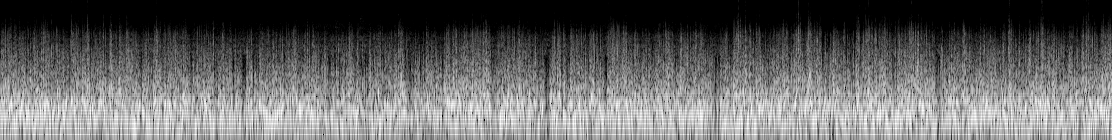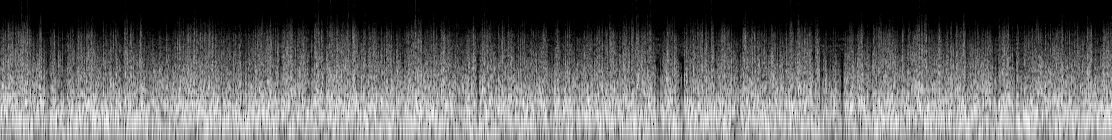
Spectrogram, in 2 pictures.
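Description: Wind rushes loudly past an open train window.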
